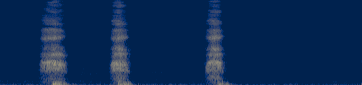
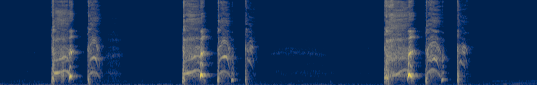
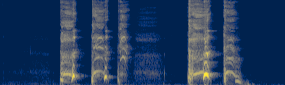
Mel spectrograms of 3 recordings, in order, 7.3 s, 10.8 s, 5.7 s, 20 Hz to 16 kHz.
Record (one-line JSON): {"exhalation_length": "7.3 s", "exhalation_amplitude": 1657, "exhalation_signal_mean_std_ratio": 0.35, "three_cough_length": "10.8 s", "three_cough_amplitude": 15214, "three_cough_signal_mean_std_ratio": 0.26, "cough_length": "5.7 s", "cough_amplitude": 32768, "cough_signal_mean_std_ratio": 0.23, "survey_phase": "alpha (2021-03-01 to 2021-08-12)", "age": "18-44", "gender": "Female", "wearing_mask": "No", "symptom_cough_any": true, "symptom_fatigue": true, "symptom_fever_high_temperature": true, "symptom_onset": "2 days", "smoker_status": "Ex-smoker", "respiratory_condition_asthma": false, "respiratory_condition_other": false, "recruitment_source": "Test and Trace", "submission_delay": "1 day", "covid_test_result": "Positive", "covid_test_method": "RT-qPCR"}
